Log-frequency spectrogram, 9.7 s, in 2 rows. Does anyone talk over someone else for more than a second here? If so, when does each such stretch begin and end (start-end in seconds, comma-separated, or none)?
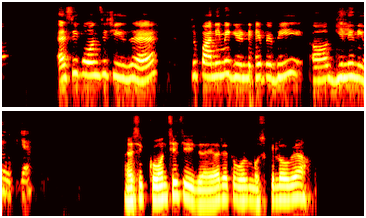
none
